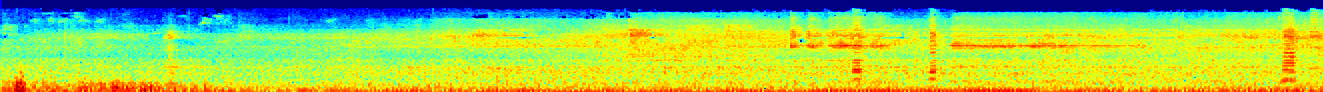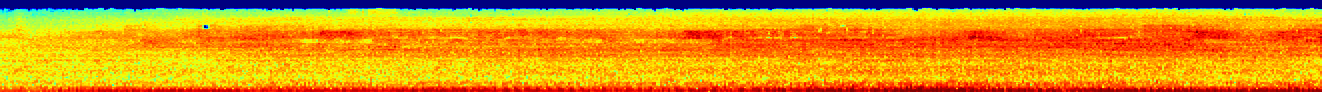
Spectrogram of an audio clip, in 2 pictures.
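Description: Bus engine running and road noise heard from inside the passenger cabin of a moving MSRTC bus, the low engine rumble growing louder from about halfway through. A few short horn toots sound around the middle.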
